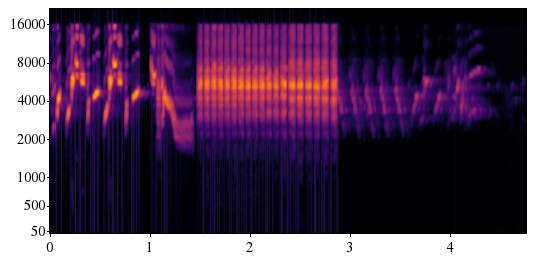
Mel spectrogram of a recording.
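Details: Goldfinch singing in April: bright, tumbling twitters lead into a long, rapid rattling buzz of evenly pulsed notes, then fading soft chatter.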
